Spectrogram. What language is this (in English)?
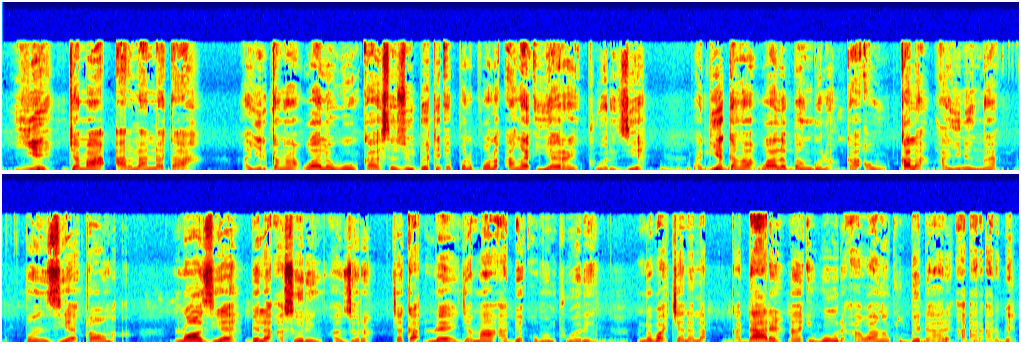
Southern Dagaare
